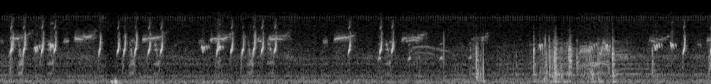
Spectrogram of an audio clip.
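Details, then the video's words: Common quail calls from an old cassette recording meant to be played at night until morning: short sharp notes in quick bursts, some with upward flicks, over steady hiss and scattered clicks. "Common Quail Sound | Batair ki awaz"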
